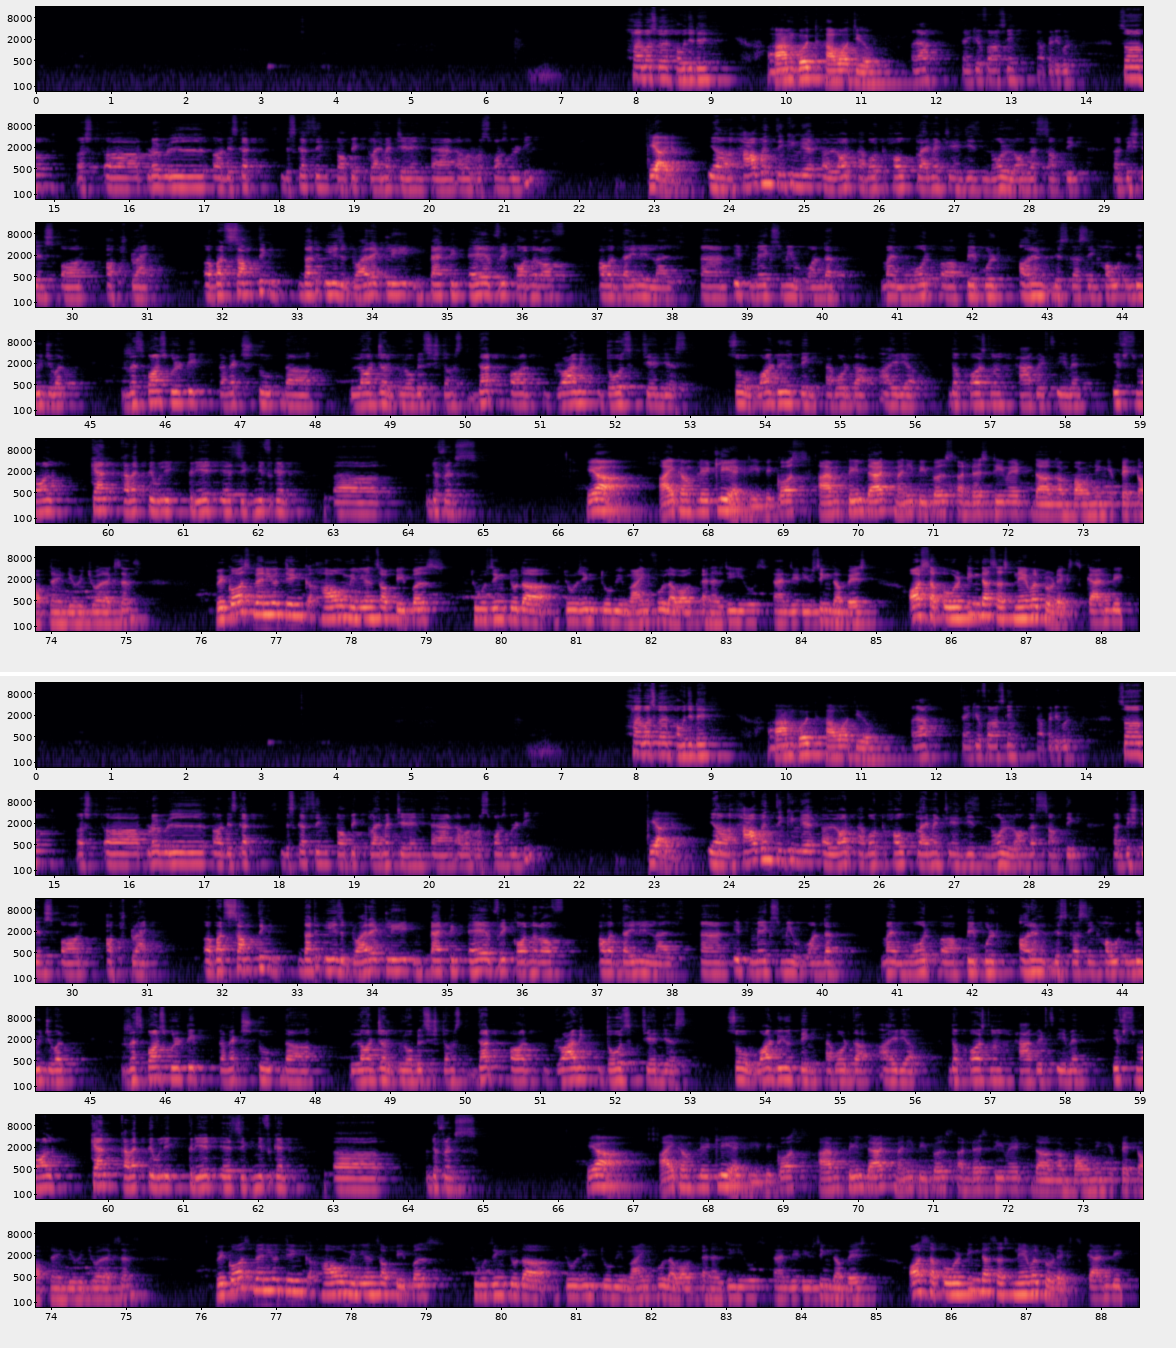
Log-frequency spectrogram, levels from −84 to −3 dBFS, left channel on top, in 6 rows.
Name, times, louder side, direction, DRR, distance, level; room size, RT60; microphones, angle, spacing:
voice 1, 7.9-9.0 11.7-12.0 12.3-13.9 14.4-14.9 15.3-17.7 18.0-21.4 23.7-28.7 29.1-31.1 31.7-36.5 37.0-38.1 38.4-40.2 40.8-44.7 45.4-48.0 48.5-52.9 53.5-56.1 56.4-58.3 58.6-59.3 59.8-62.5 63.0-63.7 64.2-64.9, right 1 dB, 25° right, 3.4 m, -35 dB
voice 2, 9.8-11.5 22.9-23.5 66.4-75.3 76.2-79.2 79.6-85.0 85.4-88.3, left 4 dB, 85° left, 1.2 m, -31 dB
24.0 x 22.5 x 8.2 m
head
